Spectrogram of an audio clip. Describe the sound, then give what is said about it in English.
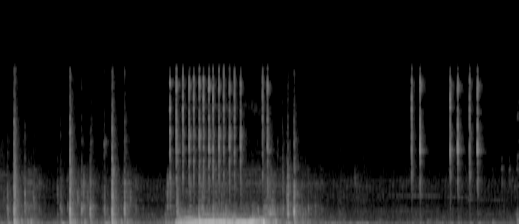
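A drawn-out, wavering cat yowl rises for a second or so in the middle, sounding like cats fighting, while sharp keyboard typing clicks patter before and after. “Oh god, no, that's actually a cat fight.”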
